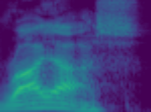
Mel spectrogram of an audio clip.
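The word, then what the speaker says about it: ראש: The word chief in the ancient is Rayash, right? It's Rayash or Rayash, right? It's pronounced Rayash, right?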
